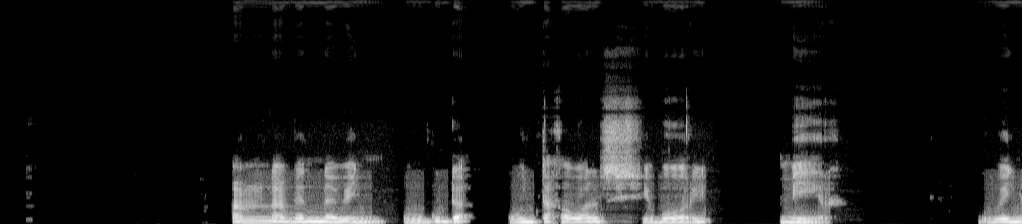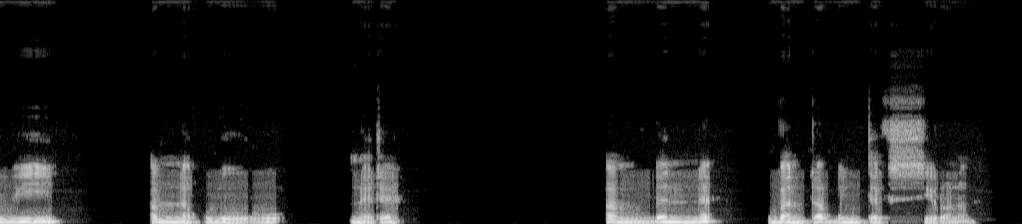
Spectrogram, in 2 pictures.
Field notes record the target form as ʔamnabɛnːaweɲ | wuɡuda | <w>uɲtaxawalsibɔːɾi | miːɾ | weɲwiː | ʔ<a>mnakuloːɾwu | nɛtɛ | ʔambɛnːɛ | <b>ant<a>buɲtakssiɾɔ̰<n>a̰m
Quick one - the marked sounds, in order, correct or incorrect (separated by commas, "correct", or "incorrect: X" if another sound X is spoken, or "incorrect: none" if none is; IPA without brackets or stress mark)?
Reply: correct, correct, correct, correct, correct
